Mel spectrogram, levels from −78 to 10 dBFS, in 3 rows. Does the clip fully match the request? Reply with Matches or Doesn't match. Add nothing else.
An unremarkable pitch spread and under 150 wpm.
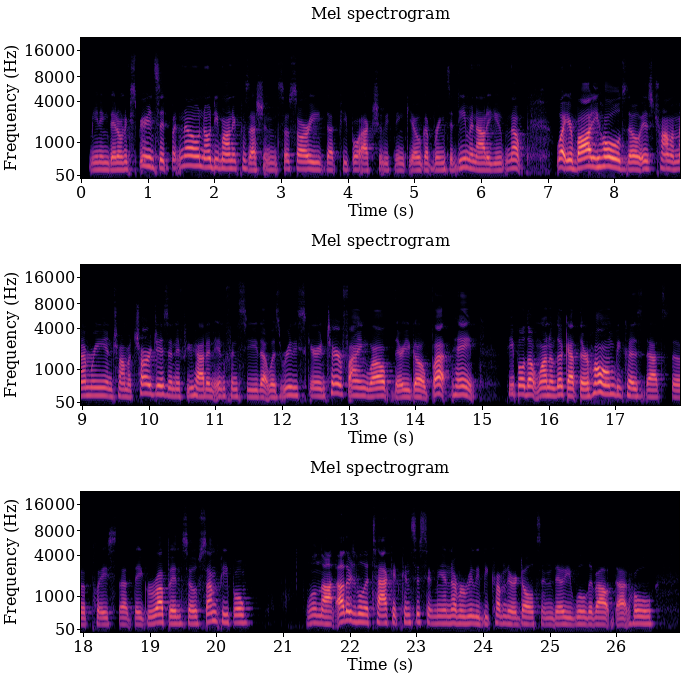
Doesn't match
